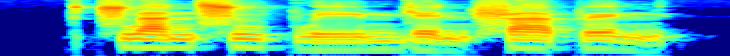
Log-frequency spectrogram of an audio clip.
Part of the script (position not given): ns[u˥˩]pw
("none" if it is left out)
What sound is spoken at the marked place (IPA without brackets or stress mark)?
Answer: u˥˩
